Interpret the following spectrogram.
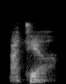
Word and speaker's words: Attia: Peter Ata. Okay, ata is spelled a tt i a.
